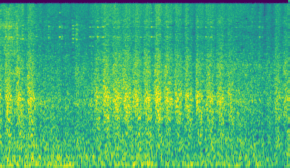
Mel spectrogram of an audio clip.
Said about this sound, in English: Now rocket strike coming in from the Panzerwerfer, making the enemy units fall back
